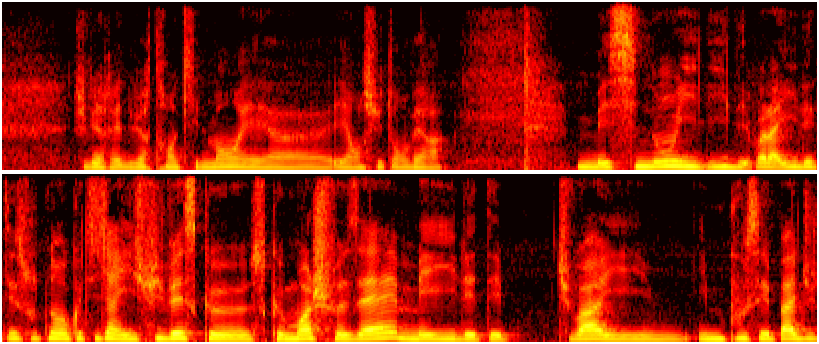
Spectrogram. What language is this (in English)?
French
